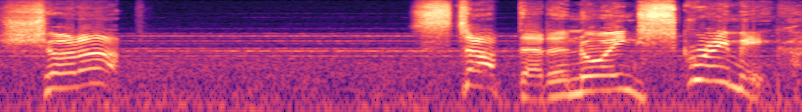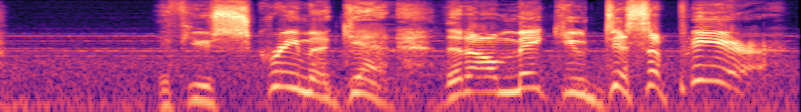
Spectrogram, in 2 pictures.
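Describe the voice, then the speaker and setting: Anime warrior villain. Aggressive, curt, mocking. Forceful bright edge, widely swinging delivery. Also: male voice, mid-range voice, big pitch swings, unhurried, faint music behind. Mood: furious, impatient. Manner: curt, taunting, bossy. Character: brash, aggressive warrior villain, hot-tempered and predatory. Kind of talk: English anime dub acting.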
